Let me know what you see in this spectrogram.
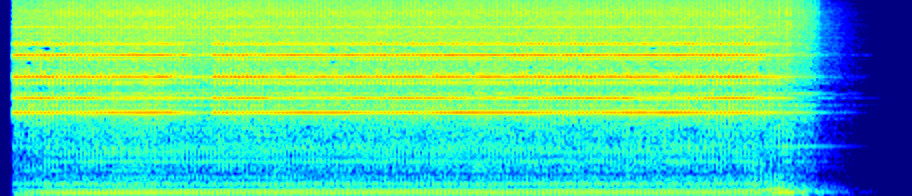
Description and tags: Striker Mid
sounds near moderat bass high and verb
harsh, digital, fx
